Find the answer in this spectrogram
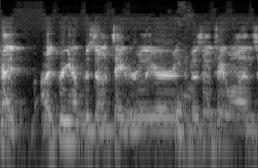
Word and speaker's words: Mezonte: do you spell that? Mezonte, is it M?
